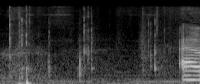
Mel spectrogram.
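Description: Handling noise of a DSLR camera with a flash trigger on its hot shoe being lifted into shooting position: a soft low knock about a quarter second in, then a few faint clicks.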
